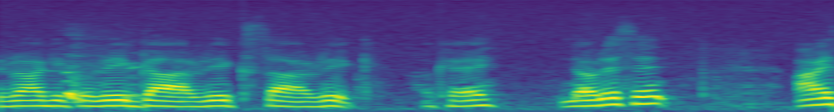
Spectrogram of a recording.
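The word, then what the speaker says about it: རིགས: For example, Jorlok, ra, ra, giku, ri, ka, rik. Okay. Now, secondary suffix letter. Ra, giku, ri, ka, sa, rik. Same sound. The sa is silent.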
